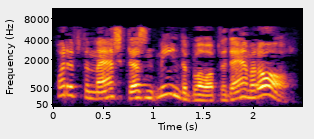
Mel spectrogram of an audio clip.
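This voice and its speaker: A muffled, noisy old radio recording carries a brave hero of a 1940s serial. His voice is notably high, with brisk, earnest, decisive delivery. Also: very animated. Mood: thoughtful, resolute. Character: brave, quick-thinking man, reporter who is secretly a superhero.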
